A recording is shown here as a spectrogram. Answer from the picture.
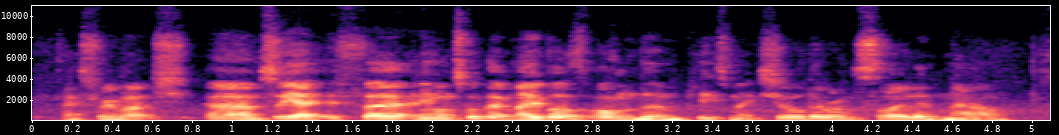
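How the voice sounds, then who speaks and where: Amid noticeable background noise and audible room echo, a man with a fairly high pitch and ordinary pitch variation talks at a very fast pace. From Cornwall, England. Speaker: trainer. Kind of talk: training session.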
